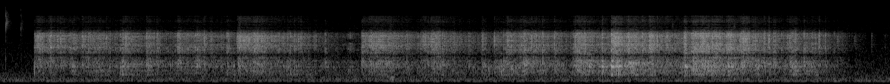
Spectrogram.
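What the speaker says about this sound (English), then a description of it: "This is rattling chains." Rattling chains from a Spirit Halloween haunted sound effects box, a continuous bright clanking and scraping that swells in several waves for about eight seconds, loud with no talking.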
